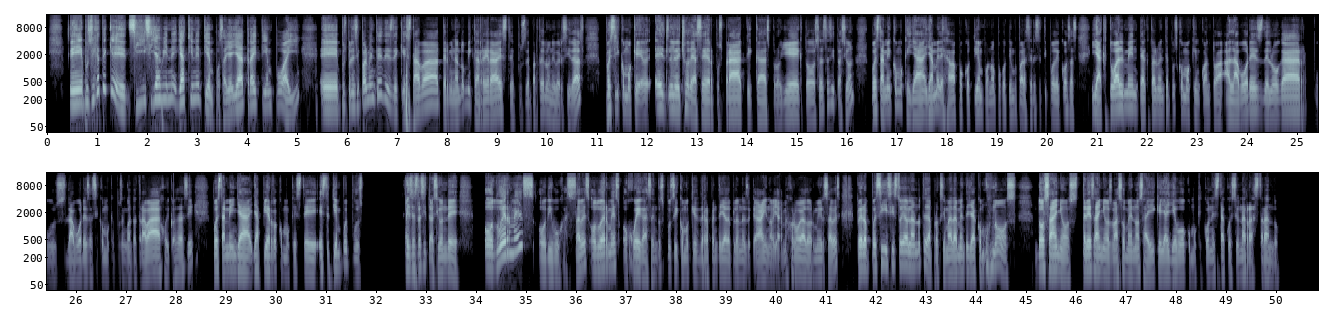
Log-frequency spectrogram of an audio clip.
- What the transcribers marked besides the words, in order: other background noise; laughing while speaking: "unos"
- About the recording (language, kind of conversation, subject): Spanish, advice, ¿Cómo puedo volver a conectar con lo que me apasiona si me siento desconectado?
